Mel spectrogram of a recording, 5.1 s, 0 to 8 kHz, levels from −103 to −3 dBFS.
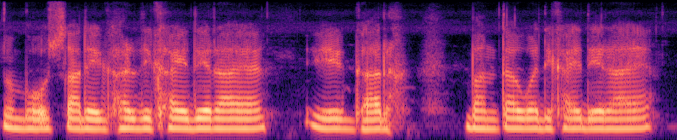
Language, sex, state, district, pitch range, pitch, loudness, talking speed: Hindi, male, Jharkhand, Deoghar, 160-165 Hz, 165 Hz, -17 LUFS, 175 wpm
